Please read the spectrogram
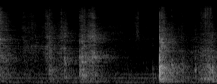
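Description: Spoon scraping wet grout in a plastic tub and packing it into a drill's plastic battery case: a few short scrapes and knocks, the sharpest about one and a half seconds in.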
